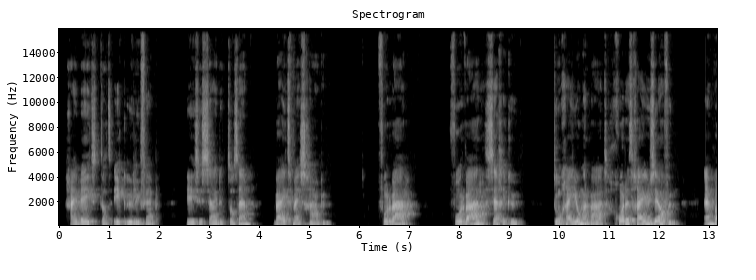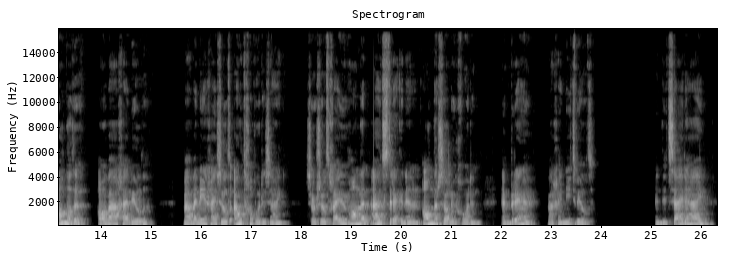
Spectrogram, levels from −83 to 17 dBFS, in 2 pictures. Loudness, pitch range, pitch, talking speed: -19 LUFS, 150-210 Hz, 175 Hz, 140 wpm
